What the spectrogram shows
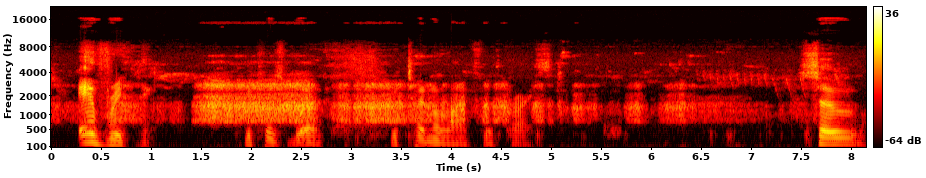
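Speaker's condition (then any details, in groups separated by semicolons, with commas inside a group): No condition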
